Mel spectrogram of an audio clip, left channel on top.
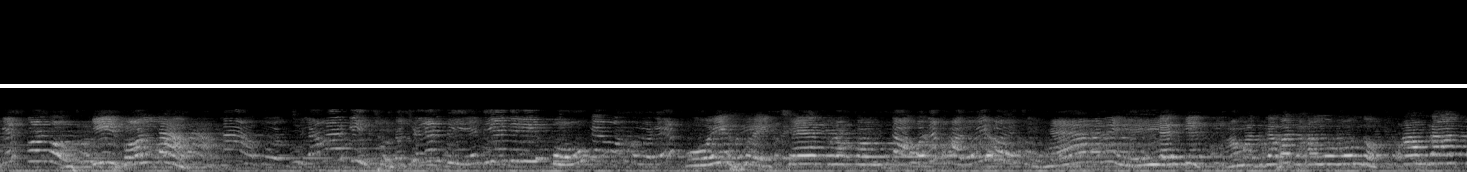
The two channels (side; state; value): left; silent; 60 dB below the other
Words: করবো? কি বল না। না বলছিলাম আর কি, ছোট ছেলের বিয়ে দিয়ে দিলি, বউ কেমন হলো রে? ওই হয়েছে একরকম। তাহলে ভালোই হয়েছে। হ্যাঁ মানে এই আর কি, আমাদের আবার ভালো মন্দ আমরা আর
